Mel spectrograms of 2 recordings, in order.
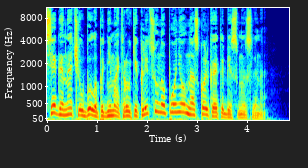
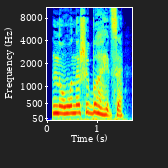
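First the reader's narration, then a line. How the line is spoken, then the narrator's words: Pleading. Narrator (Russian): взмолилась Сол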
